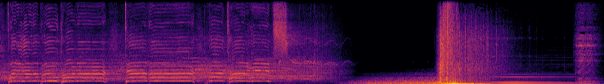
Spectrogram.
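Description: Music with a pitched melody line for the first six seconds or so. Then a rising whoosh builds into a loud crash with a deep boom about nine seconds in, followed by a fading held tone and a short hit at the very end: an outro sound-effect sting.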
